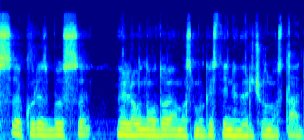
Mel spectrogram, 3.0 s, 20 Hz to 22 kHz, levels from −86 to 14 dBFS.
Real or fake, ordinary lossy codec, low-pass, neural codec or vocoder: real; Opus, 32 kbps; 14.4 kHz; none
